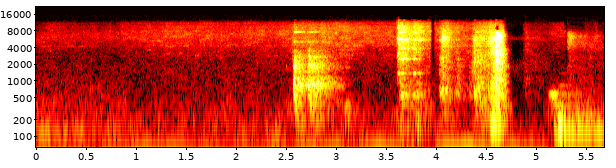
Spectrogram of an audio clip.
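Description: Metal spoon scraping and clinking against a sauté pan of cooking shrimp: quiet at first, then a scrape about halfway through and a quick run of ringing clinks, the loudest near the end.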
